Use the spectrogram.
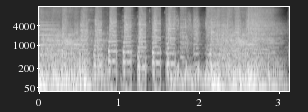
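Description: Two pieces of music play layered on top of each other, a chiptune-style melody from Sonic 3's Carnival Night Zone mixed with a pop track using the same rhythmic figures and notes, sharing punchy, evenly spaced chord stabs over a dense, loud backing.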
